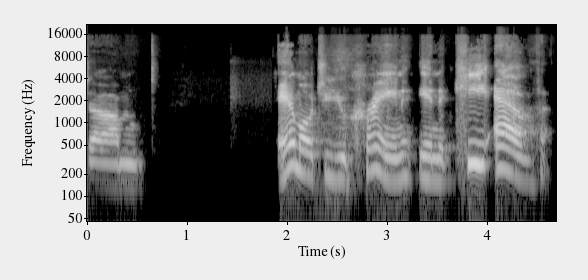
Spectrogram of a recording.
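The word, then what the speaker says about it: Kyiv: ammo to Ukraine in Kev which was called Kev forever but now somebody is calling uh ke or whatever ke because that's the way we want to pronounce it now um where they have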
